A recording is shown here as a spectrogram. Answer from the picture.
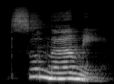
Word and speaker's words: tsunami: In Portuguese, we pronounce the T. Tsu, tsunami, tsunami.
